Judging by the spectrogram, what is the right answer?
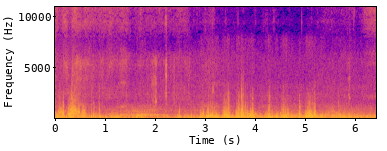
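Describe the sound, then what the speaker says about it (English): Strong wind buffets the microphone in rough, continuous gusts, a heavy rushing roar with no voices. "It's wind, been windy, and it's been wet and wintry."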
